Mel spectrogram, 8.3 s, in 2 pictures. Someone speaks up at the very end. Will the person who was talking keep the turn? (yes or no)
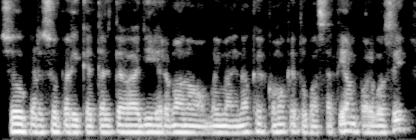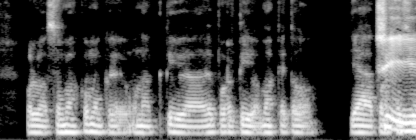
no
